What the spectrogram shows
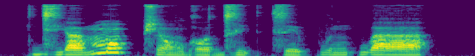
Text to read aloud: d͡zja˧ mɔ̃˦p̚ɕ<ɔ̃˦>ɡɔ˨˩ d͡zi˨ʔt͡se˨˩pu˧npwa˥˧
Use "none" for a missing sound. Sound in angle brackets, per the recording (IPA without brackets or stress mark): ɔ̃˨˩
